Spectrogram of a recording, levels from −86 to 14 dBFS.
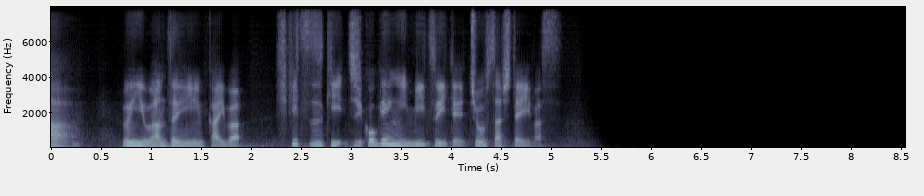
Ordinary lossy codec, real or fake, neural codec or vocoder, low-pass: none; fake; codec, 16 kHz, about 1 kbps, DyCAST, with the encoder's durations; none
